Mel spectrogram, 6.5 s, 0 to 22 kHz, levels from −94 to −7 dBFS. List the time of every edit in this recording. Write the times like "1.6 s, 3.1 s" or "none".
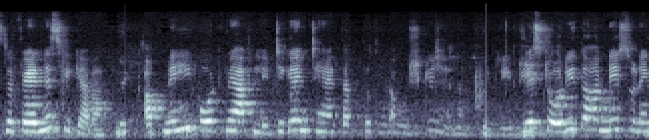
1.3 s, 4.8 s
